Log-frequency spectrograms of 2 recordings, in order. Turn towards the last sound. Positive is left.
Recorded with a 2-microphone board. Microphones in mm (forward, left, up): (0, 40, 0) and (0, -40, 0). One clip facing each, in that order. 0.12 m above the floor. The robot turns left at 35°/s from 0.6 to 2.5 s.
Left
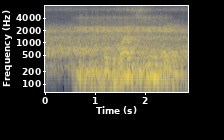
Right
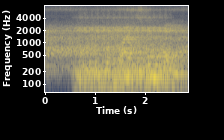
turn(degrees=-5)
